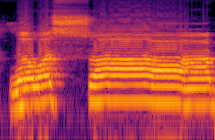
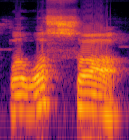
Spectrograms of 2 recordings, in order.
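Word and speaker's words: وَوَصَّىٰ: ওয়াওয়াসসা, ওয়া জবর ওয়া, ওয়া সজর ওয়াস, ওয়াওয়াসসাত খারা জবর স, ওয়াওয়াসসা। এখানে ইয়া আমরা উচ্চারণ নিব না, কারণ ইয়ার উপরে কোনো হরফ জের জবর পেশ সাকিন কিছু নেই, সেই জন্য আমরা ইয়া উচ্চারণ নিব না।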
